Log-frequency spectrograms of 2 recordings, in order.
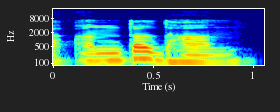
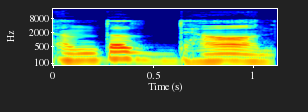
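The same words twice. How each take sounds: First: "अंतर्धान" with no y-glide, -dhaan; corrected form. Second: "अंतर्ध्यान" with a y-glide, dhyaan; misspelt form. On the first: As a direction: say "अंतर्धान" ending in plain -dhaan. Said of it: "क्या हो जाएगा?". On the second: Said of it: "तो हो जाएगा आपका अंतर्धान". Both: Shown as a demonstration.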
